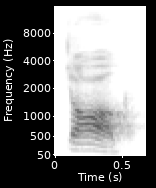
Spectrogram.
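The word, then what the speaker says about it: chalk: silent रखना है तो सी एच ए एल के इसको रीड करेंगे चौक ठीक है नेक्स्ट है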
